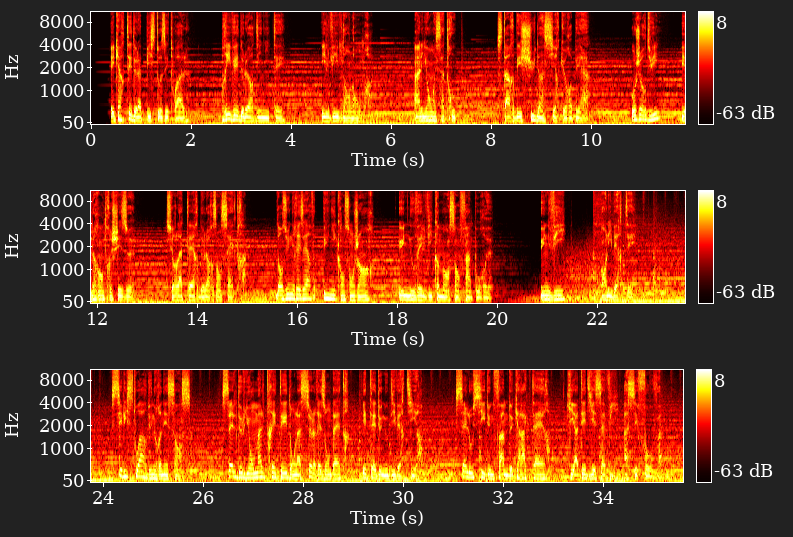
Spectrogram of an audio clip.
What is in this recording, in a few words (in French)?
Narration; Agence BD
